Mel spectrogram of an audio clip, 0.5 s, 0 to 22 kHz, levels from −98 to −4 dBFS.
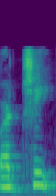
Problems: low volume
